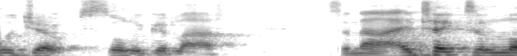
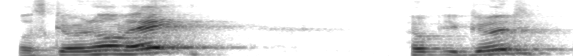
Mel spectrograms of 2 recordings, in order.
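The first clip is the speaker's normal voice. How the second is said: excited greeting; 4 semitones higher, 6 dB louder than usual. Real, not acted. Calling out greeting to viewer.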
